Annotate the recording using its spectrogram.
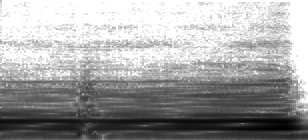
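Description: Double bass played with the bow (arco), holding one long low note that is briefly re-articulated about half a second in.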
